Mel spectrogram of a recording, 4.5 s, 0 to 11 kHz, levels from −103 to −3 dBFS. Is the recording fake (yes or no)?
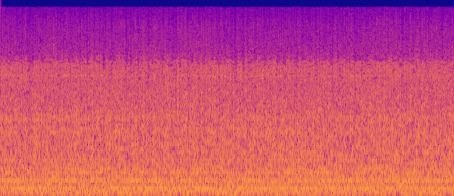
no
